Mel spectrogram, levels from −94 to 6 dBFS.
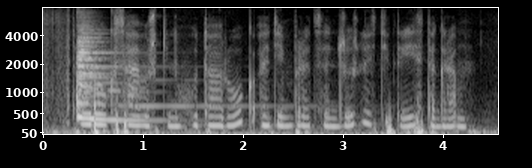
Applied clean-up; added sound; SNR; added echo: none; Gong; 2 dB; none.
